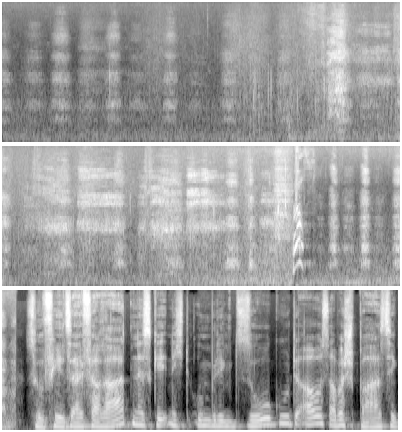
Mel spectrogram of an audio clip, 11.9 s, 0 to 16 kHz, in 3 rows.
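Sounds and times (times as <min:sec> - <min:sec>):
dog panting heavily: 0:00.0 - 0:08.1
speech: 0:08.3 - 0:11.9.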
